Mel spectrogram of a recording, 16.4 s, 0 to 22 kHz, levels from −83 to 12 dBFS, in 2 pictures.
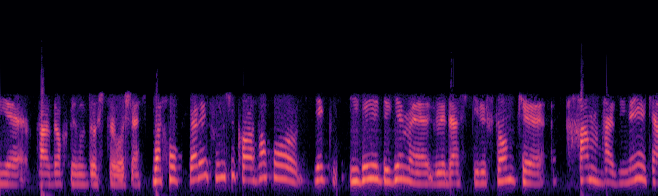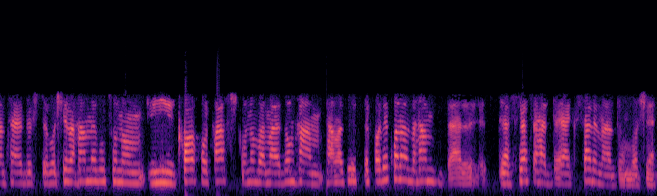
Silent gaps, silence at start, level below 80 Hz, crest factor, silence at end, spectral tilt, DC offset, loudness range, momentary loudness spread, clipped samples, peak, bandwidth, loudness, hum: none; 0 s; -66 dBFS; 18 dB; 0.05 s; -7.5 dB/octave; under 0.1%; 2 LU; 7 LU; under 0.1%; -6 dBFS; 5.2 kHz; -23 LUFS; none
